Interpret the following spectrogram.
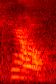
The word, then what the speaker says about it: calf: sense so this is the l is silent but i'm making a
